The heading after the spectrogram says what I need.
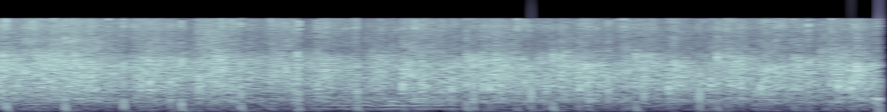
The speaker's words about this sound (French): Amen. Amen. Acclamons très fort le Seigneur. Alléluia.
